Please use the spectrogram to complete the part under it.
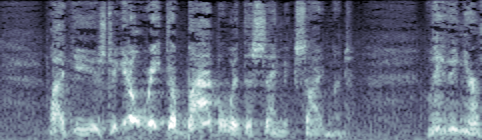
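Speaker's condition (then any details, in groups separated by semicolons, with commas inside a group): Vocal fold paralysis; voices with false folds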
